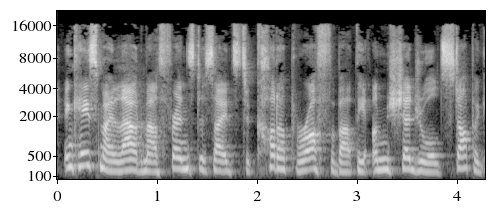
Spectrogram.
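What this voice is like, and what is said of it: Put-on British accent. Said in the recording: “I should be doing this in a British accent. ... Your best, worst British accent.”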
